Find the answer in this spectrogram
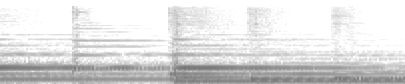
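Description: Solo piano playing a slow, gentle arrangement, with held notes ringing over a low bass and a new chord struck a little under a second in.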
